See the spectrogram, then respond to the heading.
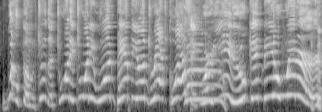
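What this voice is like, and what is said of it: Announcer voice. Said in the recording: “Do you have a better announcer voice?”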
